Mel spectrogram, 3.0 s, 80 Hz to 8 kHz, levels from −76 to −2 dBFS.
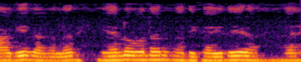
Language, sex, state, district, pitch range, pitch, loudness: Hindi, male, Haryana, Charkhi Dadri, 135-150 Hz, 140 Hz, -15 LUFS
